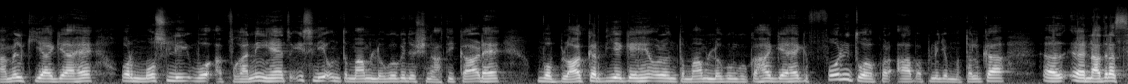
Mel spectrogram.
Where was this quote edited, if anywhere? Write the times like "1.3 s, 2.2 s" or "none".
none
